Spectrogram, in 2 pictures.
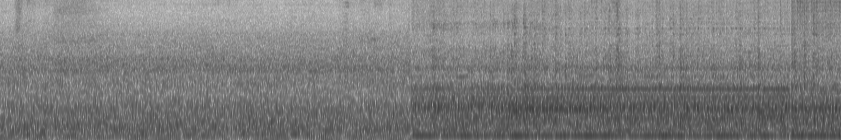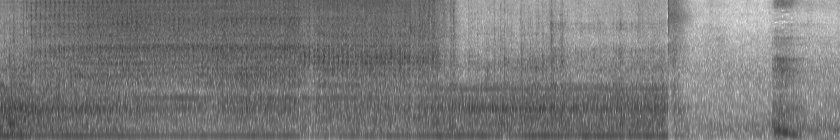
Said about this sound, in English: I need to drill the hole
